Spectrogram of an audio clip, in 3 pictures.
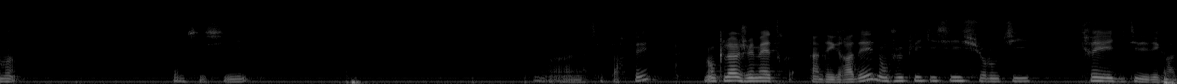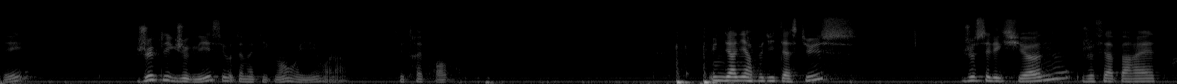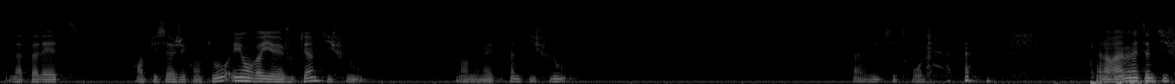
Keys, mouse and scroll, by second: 2.1-4.0 drag, 4.8-5.9 middle drag, 11.7 click, 13.2-17.0 drag, 17.3 click, 18.6 KP_Subtract, 20.0 middle click, 21.2 click, 24.1 click, 27.4 click, 30.0 click, 31.1 click, 33.6 click, 34.6 Delete, 34.9 BackSpace.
